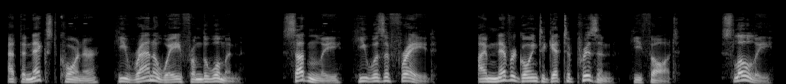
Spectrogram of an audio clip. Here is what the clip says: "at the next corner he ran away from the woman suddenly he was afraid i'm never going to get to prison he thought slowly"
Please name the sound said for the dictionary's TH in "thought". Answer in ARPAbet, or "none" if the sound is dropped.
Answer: TH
